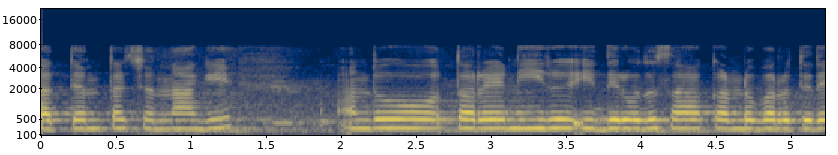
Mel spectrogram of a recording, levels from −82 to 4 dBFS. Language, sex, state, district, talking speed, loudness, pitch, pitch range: Kannada, female, Karnataka, Bidar, 105 wpm, -14 LUFS, 245 Hz, 240-250 Hz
